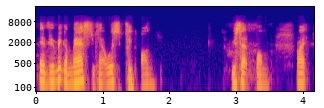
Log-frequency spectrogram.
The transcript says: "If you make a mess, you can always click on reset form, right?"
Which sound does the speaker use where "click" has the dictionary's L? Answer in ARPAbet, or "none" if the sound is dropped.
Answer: none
